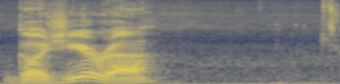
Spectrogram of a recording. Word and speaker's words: Gojira: the people's Atomic breath oh on you so Gojira which I assumed is the thing that we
